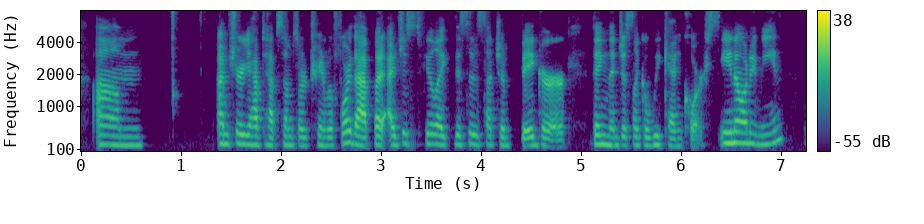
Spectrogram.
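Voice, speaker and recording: Speaking very fast with a Canadian accent, a woman at a medium pitch keeps a fairly even intonation, with a dry, close sound free of echo on a very clean recording with a silent background. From Canada. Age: 30s. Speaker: podcast host. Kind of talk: casual chat.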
